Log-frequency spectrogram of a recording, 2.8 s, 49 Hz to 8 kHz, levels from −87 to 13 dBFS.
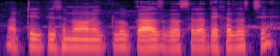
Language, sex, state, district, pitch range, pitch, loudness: Bengali, male, West Bengal, Cooch Behar, 110-120 Hz, 115 Hz, -19 LUFS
